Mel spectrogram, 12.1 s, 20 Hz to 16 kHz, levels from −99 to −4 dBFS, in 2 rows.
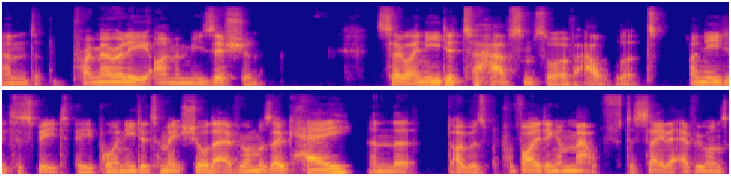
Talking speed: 200 wpm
